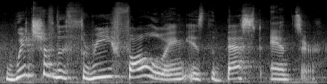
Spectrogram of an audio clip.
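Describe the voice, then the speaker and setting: A young Canadian woman teaching an English lesson from home, speaking clearly and slowing down on the key phrases. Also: sits high, expressive, a little mellow, slight background noise. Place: home room with bookshelves.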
